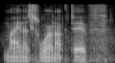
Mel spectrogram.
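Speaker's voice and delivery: deep voice effect; octave down voice. Shown as a demonstration. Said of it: "we got various settings".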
